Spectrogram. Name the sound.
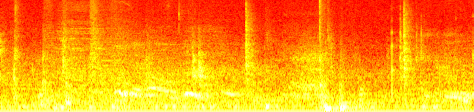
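door being shut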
